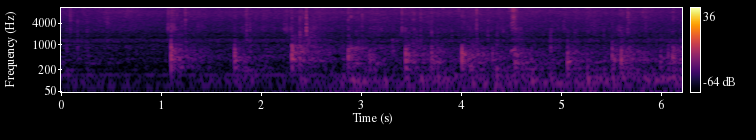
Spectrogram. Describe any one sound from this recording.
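Footsteps thud across a wooden stage.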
